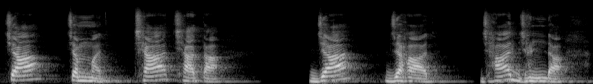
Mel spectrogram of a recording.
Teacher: देखिए जब आप चा बोलते हैं तो जीभ आपके तलवे में लग रही है, बार बार कहाँ लग रही है, तलवे में।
